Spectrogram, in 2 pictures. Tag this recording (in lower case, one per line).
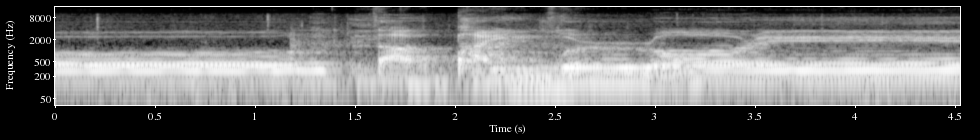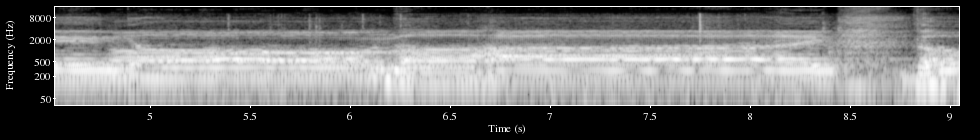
speech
